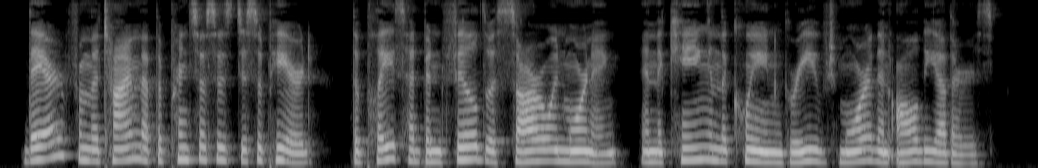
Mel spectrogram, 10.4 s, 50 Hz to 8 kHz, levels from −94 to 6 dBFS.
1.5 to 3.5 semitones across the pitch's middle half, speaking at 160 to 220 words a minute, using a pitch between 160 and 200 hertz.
Yes: average, 2.9 semitones; average, 170 wpm; high, 190 Hz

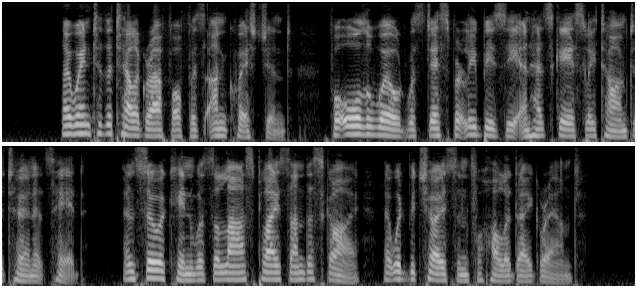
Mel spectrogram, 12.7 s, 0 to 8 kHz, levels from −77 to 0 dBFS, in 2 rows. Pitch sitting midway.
Yes: medium, 145 Hz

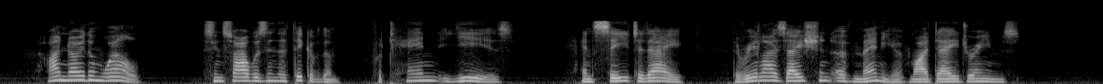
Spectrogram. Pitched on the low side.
No: medium, 150 Hz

